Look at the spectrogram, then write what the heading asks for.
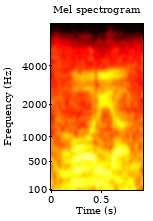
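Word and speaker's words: فوریه: فوریا، کیا؟ فوریا۔ مارچ کو مارس، اپریل کو آوریل، اپریل کو کیا کہیں گے؟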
